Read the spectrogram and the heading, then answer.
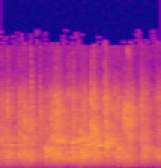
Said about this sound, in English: You may be seated with a clap offering.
